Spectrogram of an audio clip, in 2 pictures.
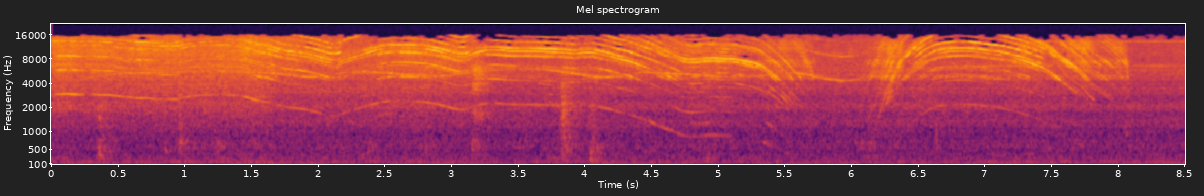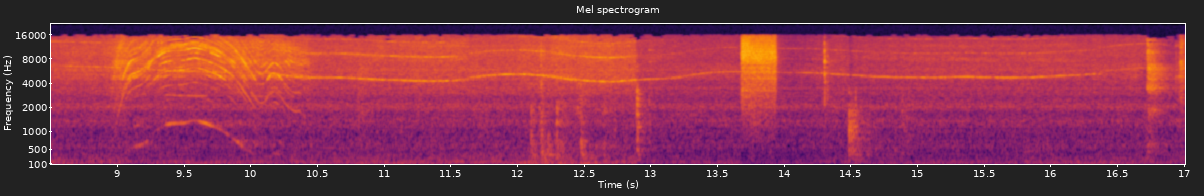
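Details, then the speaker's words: High-pitched dental handpiece whine rising and falling as it slows and speeds up, while refining a gold inlay preparation (#3 MO, Tucker technique) with a bur. "so you could hear the hampi slow down in certain areas while we were doing this refinement and I think that's very important to do to control the handpiece and the burr"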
